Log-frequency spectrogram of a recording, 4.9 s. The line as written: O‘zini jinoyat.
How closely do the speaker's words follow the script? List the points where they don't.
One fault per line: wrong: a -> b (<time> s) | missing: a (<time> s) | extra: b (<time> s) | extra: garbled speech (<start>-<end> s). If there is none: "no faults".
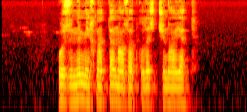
extra: mehnatdan ozod qilish (1.7 s)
